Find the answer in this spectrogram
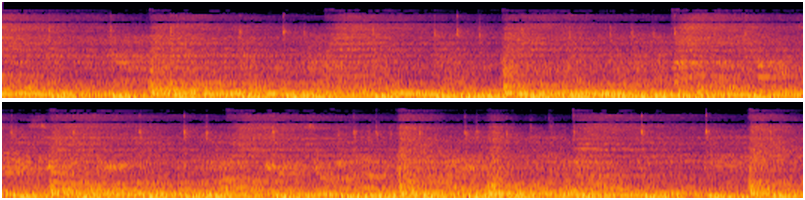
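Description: A heavy metal band playing live at full volume: distorted electric guitars, bass and a drum kit pounding out a dense, heavy riff with repeated sharp crash accents, heard from within the audience in a concert hall.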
